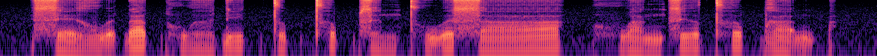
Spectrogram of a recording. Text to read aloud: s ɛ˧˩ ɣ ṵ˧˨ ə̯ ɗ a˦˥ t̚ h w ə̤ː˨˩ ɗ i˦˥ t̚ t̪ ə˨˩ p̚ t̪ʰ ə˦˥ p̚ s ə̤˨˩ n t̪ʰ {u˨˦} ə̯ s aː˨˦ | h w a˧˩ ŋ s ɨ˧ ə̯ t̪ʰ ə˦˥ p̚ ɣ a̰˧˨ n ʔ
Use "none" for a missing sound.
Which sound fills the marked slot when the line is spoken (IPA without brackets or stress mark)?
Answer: ṵ˧˥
